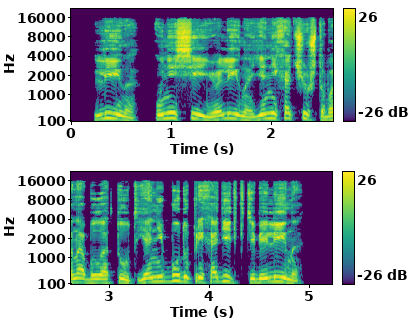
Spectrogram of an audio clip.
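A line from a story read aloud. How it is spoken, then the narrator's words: Small creature crying out. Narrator (Russian): кричала мышка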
